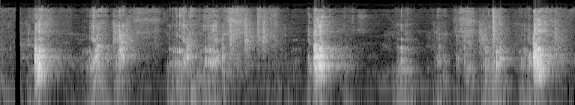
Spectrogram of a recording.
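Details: English Bulldog puppies in a compilation of pet moments, giving a run of sharp, bursting barks, about seven uneven yaps and grunts spread over eight seconds in a quiet indoor room.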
